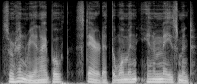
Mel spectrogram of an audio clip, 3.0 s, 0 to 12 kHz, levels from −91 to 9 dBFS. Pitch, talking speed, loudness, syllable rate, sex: 100 Hz, 225 wpm, -15 LUFS, 6.3 syllables/s, male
